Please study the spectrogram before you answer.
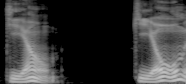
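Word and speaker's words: Guillaume: the names William and Gom keom is the traditional French version with the G sound and William is obviously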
